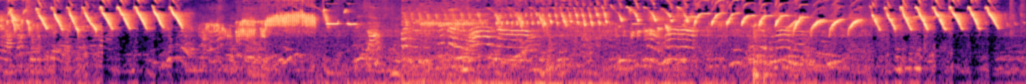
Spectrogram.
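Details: Long canary performance with sharp rolls, used to teach young canaries: bursts of fast descending sweeps alternate with buzzy rattles, chattering warbles and rippling trills, all high-pitched, above a steady low hum.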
